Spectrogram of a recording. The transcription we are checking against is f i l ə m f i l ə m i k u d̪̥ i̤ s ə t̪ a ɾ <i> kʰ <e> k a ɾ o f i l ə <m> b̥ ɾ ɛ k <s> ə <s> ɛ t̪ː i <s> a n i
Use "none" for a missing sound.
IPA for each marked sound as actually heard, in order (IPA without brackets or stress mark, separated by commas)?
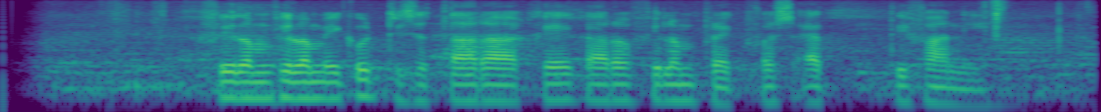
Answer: a, e, m, f, s, f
